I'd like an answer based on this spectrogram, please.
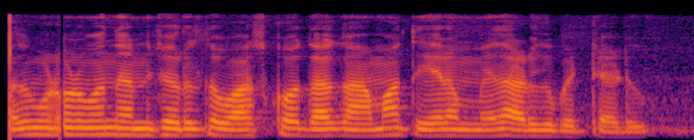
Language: Telugu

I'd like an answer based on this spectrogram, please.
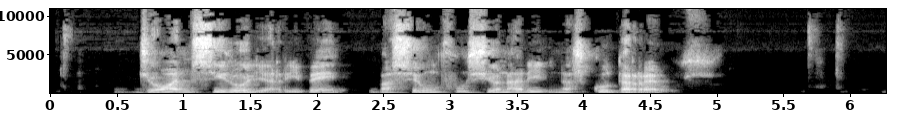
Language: Catalan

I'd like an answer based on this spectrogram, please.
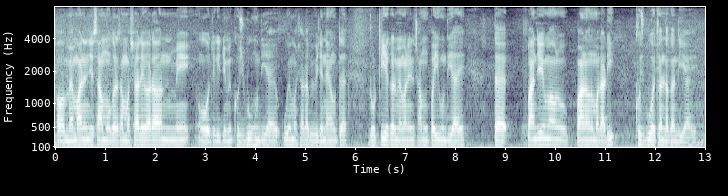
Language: Sindhi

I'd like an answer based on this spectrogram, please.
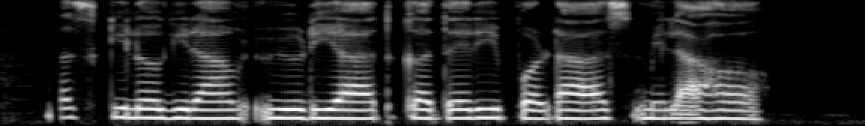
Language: Magahi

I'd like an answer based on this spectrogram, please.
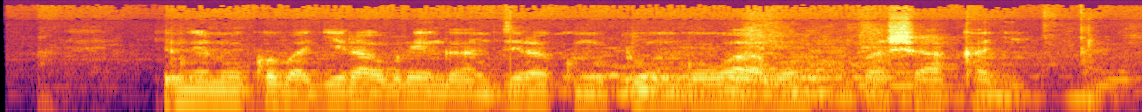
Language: Kinyarwanda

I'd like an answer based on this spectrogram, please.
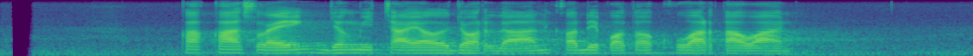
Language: Sundanese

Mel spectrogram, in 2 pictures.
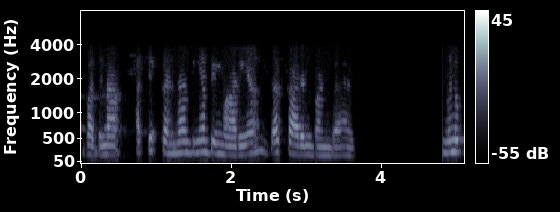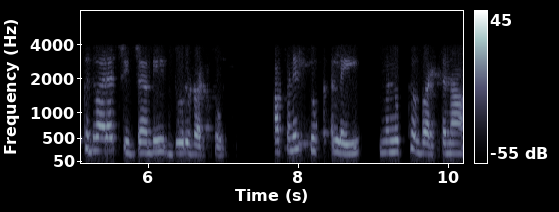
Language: Punjabi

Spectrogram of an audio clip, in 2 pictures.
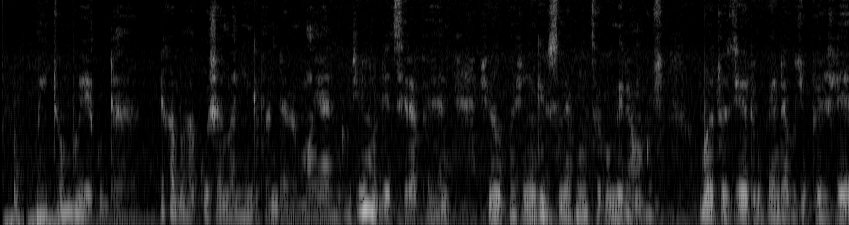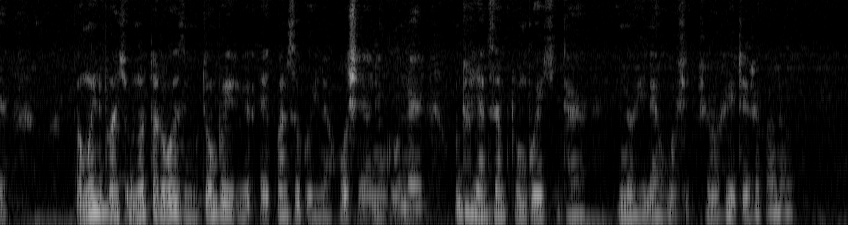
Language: Ndau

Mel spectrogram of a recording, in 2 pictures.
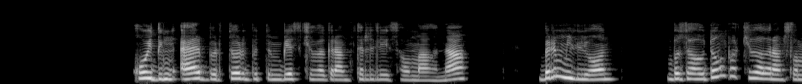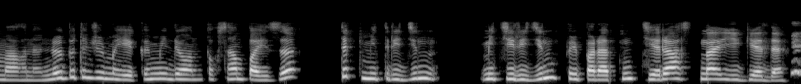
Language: Kazakh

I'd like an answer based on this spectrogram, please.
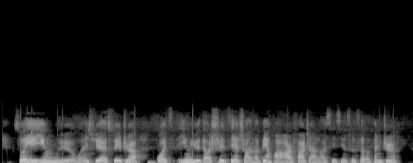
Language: Chinese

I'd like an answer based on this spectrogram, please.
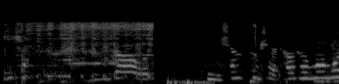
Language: Chinese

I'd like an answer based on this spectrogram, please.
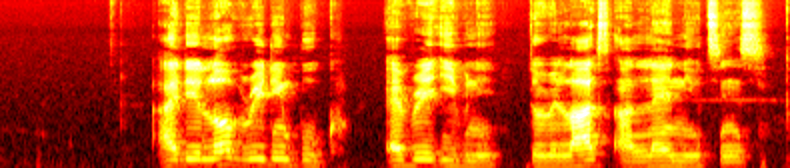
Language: Nigerian Pidgin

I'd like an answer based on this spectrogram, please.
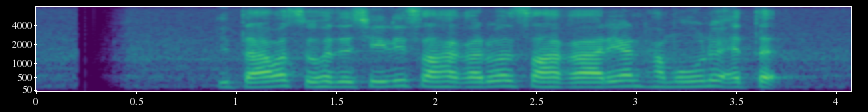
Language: Sinhala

